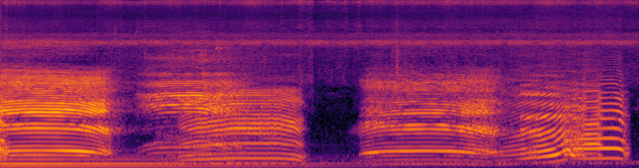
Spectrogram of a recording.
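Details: Herded cows heading home to the barn across the countryside, calling their companions: three long, full-throated moos that swell and fade, followed by a shorter one, with brief quiet gaps between.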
